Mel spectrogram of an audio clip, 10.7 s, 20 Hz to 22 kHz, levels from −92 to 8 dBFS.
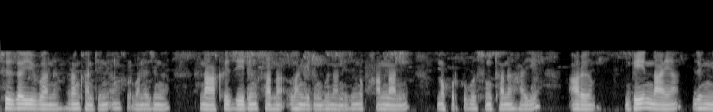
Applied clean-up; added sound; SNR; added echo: none; none; none; none.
